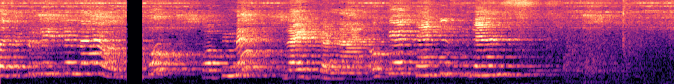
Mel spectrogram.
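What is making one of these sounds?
A woman speaks clearly and calmly, close by, as if teaching.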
